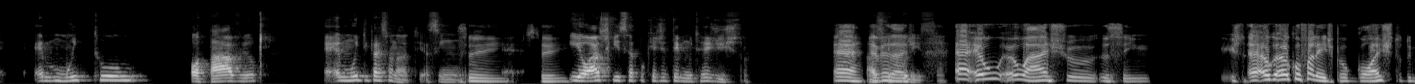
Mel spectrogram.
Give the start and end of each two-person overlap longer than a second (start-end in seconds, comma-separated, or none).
none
